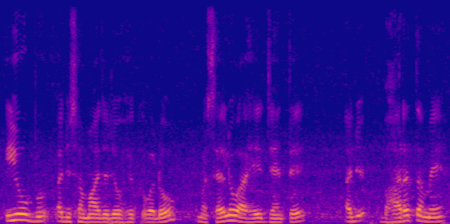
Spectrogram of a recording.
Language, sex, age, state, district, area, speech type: Sindhi, male, 30-45, Rajasthan, Ajmer, urban, spontaneous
